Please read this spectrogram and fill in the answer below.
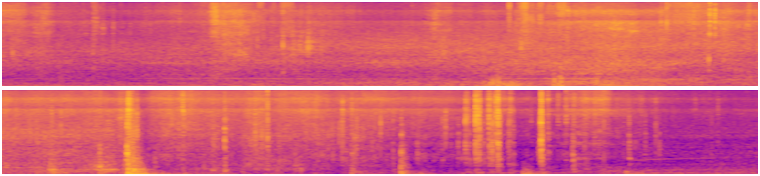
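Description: Handling and movement noises inside a parked car: rumbling and dull thumps, with one heavy thud about nine seconds in as the loudest sound, then a few light clicks near the end.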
